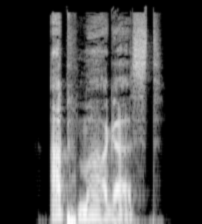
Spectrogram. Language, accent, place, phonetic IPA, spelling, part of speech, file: German, Germany, Berlin, [ˈapˌmaːɡɐst], abmagerst, verb, De-abmagerst.ogg
- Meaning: second-person singular dependent present of abmagern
